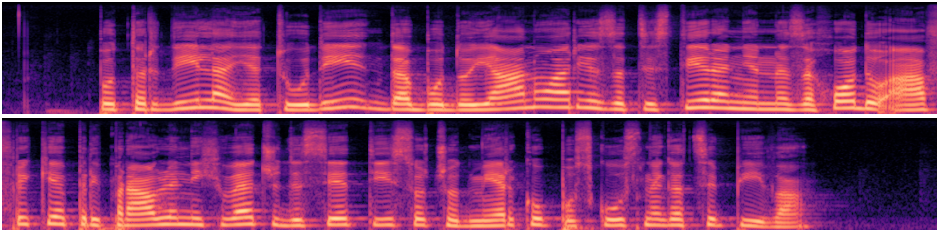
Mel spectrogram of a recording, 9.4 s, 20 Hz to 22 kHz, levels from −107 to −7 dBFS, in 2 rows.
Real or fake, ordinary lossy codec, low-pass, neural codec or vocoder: real; none; 19.8 kHz; none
